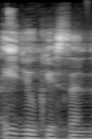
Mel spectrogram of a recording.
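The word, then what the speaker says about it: education: इसे पढ़ा जाएगा एजुकेशन।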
